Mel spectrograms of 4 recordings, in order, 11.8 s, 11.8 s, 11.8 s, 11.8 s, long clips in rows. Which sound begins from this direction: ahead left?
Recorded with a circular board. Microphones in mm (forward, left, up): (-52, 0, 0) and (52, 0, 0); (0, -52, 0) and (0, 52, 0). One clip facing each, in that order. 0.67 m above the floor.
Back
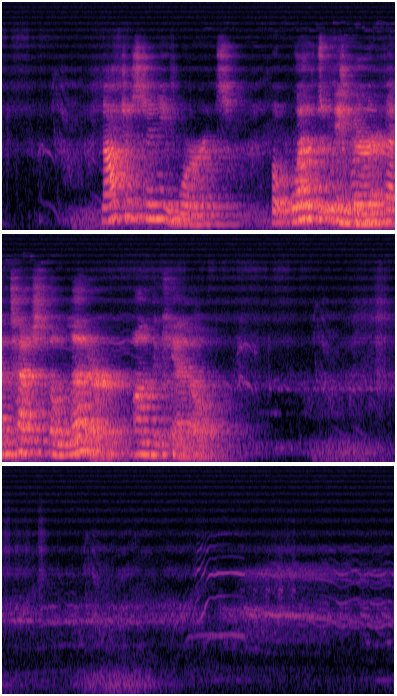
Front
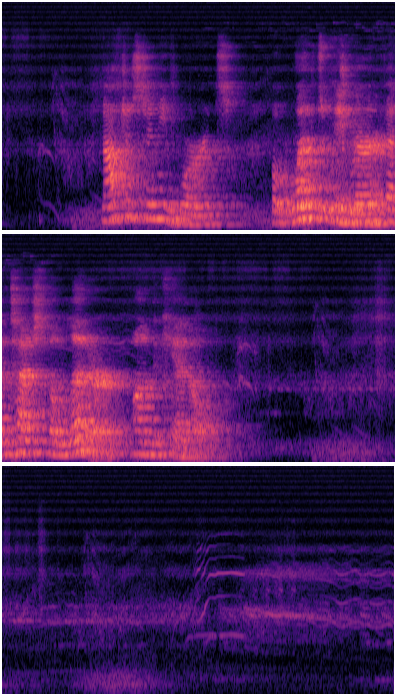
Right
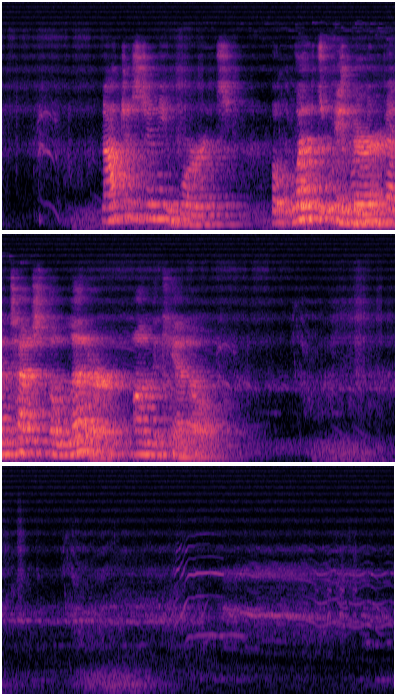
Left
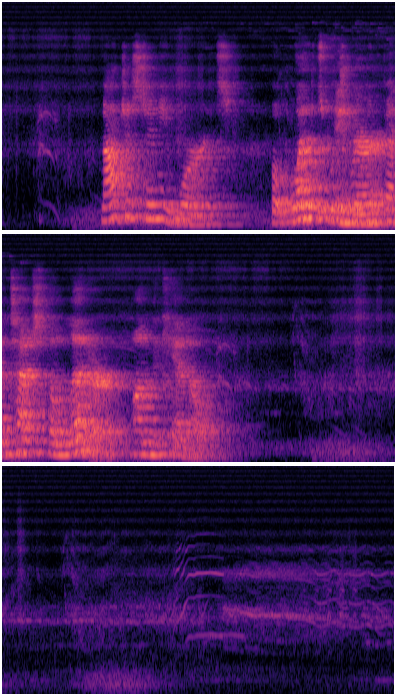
A woman speaking, at 2.9 s.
